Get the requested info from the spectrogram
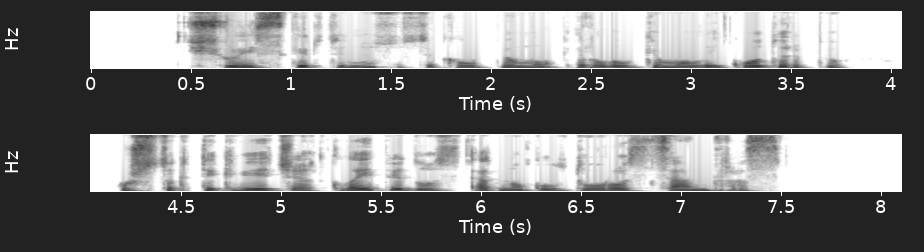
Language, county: Lithuanian, Marijampolė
